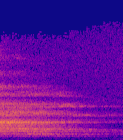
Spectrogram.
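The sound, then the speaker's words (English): A deep breath taken during a guided breathing exercise, in through the nose and out through the mouth: one steady, soft airy hiss lasting about two seconds that fades slightly toward the end, heard alone without talk. “One more time in through the nose and out through the mouth.”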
